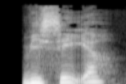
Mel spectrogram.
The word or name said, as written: viser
